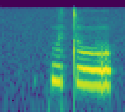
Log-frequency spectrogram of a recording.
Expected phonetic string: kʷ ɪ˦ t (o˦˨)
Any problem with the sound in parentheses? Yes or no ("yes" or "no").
yes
